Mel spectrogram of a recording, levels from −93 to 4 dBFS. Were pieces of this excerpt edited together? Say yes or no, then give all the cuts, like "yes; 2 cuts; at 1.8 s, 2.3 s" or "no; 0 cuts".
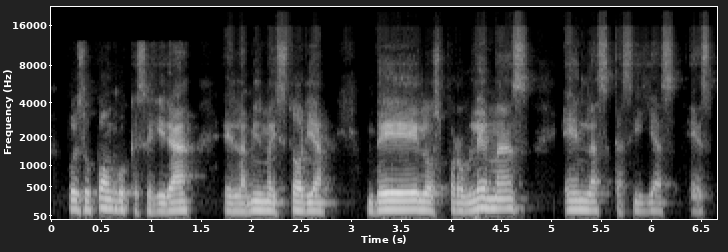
no; 0 cuts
